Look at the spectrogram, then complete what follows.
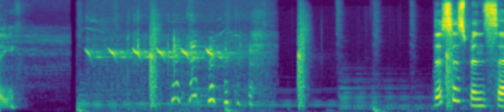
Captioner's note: birds chirping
